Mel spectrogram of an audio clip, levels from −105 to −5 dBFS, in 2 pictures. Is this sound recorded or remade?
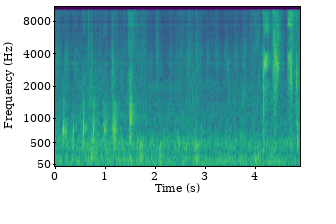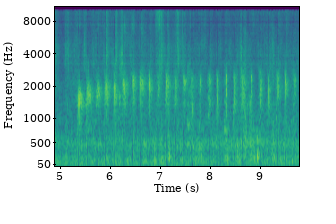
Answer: remade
